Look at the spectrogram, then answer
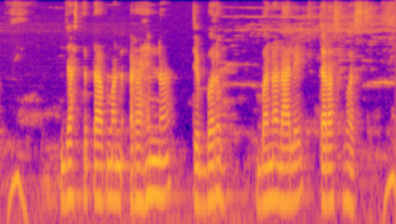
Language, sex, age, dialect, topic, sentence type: Marathi, male, 18-24, Northern Konkan, agriculture, statement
